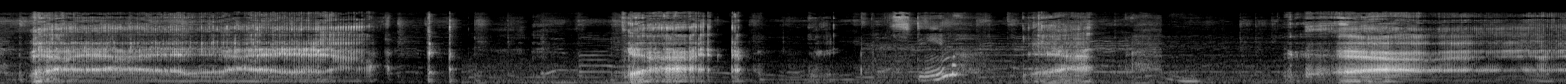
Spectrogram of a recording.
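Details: Girl belching during a live stream: several long, loud, drawn-out burps with talk and music in between; voluntary belching.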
